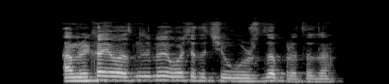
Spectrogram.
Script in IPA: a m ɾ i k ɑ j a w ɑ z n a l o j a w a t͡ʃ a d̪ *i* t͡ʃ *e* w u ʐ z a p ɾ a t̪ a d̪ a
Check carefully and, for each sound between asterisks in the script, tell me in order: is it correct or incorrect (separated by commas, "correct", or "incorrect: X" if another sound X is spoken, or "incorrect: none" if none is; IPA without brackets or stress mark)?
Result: incorrect: a, correct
